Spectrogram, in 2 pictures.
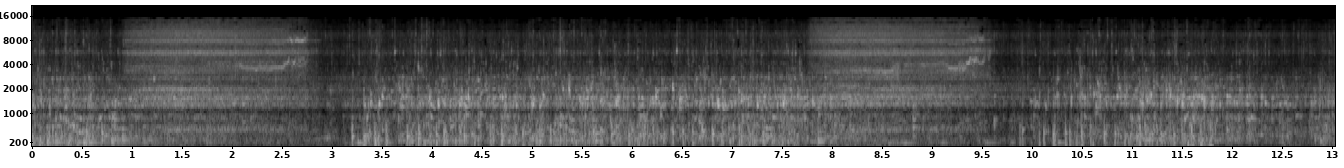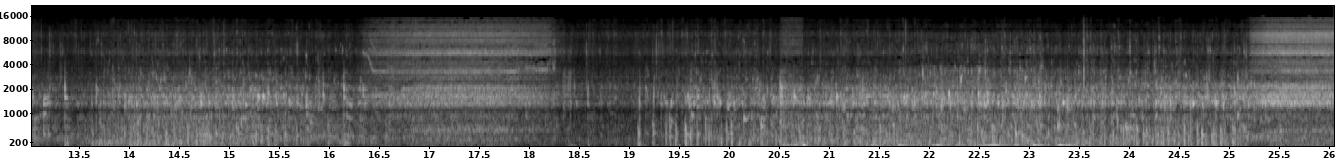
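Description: A diver's regulator hisses with each breath in.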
